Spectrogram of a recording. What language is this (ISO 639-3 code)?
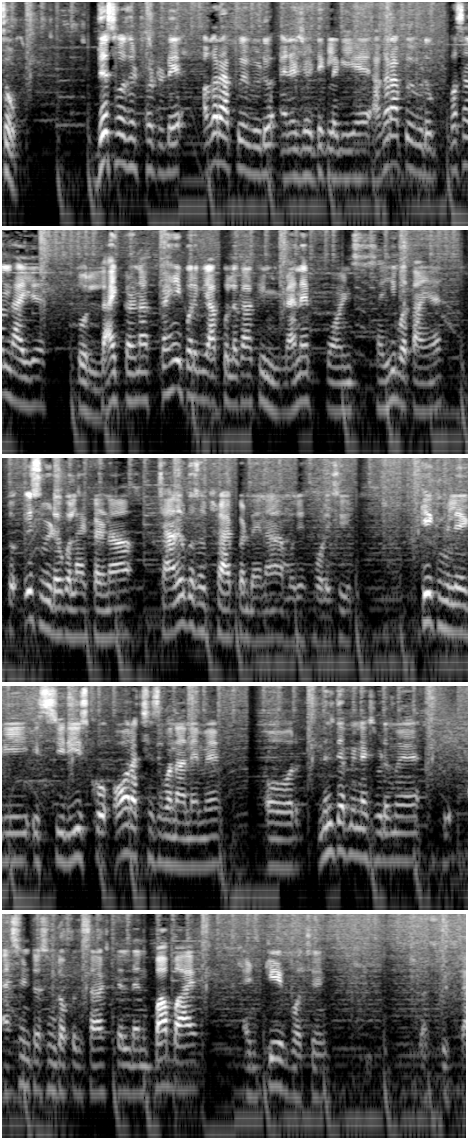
hin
